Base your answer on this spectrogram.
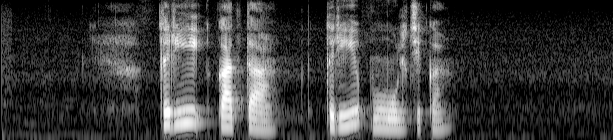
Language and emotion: Russian, neutral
